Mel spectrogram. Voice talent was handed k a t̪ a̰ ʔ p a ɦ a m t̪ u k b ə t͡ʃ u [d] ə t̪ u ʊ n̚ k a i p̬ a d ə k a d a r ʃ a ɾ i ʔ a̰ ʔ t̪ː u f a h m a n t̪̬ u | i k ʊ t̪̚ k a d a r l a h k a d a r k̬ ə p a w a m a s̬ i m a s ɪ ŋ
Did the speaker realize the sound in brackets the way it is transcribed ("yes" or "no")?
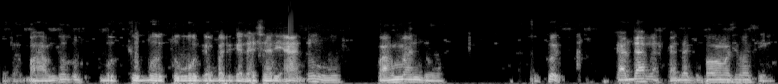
no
